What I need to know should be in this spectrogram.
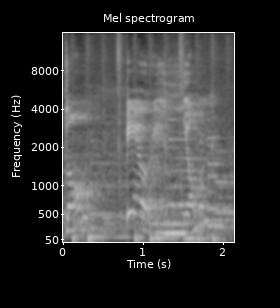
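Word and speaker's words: Dom Pérignon: So Peri, like Peri, P-E-R-I, Peri, Peri, Dom Perignon, Perignon.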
